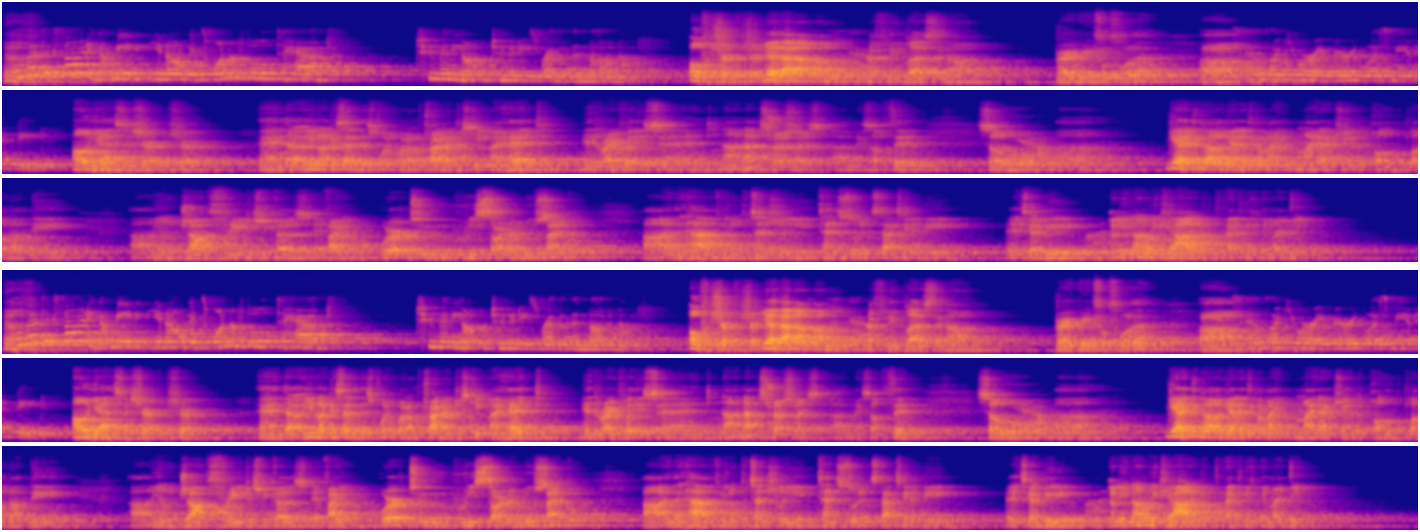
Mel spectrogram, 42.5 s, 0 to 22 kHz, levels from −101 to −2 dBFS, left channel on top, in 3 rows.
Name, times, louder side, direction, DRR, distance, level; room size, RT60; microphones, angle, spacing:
voice 1, 0.1-3.2 4.1-6.3 8.4-8.7 12.1-14.5 21.2-21.7 24.2-24.6 38.6-39.6, right 1 dB, 15° right, 1 dB, 0.9 m, -34 dB
voice 2, 6.9-9.8 10.5-11.5 12.0-12.5 14.9-16.1 16.7-19.6 20.0-25.2 25.8-28.9 29.6-34.4 34.7-37.7 38.3-39.0 39.4-41.3, right 2 dB, 65° right, -1 dB, 0.8 m, -29 dB
13.0 x 5.3 x 2.9 m, 2.3 s
head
